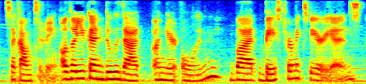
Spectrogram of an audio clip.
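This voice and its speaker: A woman's voice: medium pitch, normal speed, soft background music. A woman with a Filipino accent in casual, reflective talk as a podcast co-host, mixing English with Tagalog. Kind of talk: casual reflective talk about personal experience.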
